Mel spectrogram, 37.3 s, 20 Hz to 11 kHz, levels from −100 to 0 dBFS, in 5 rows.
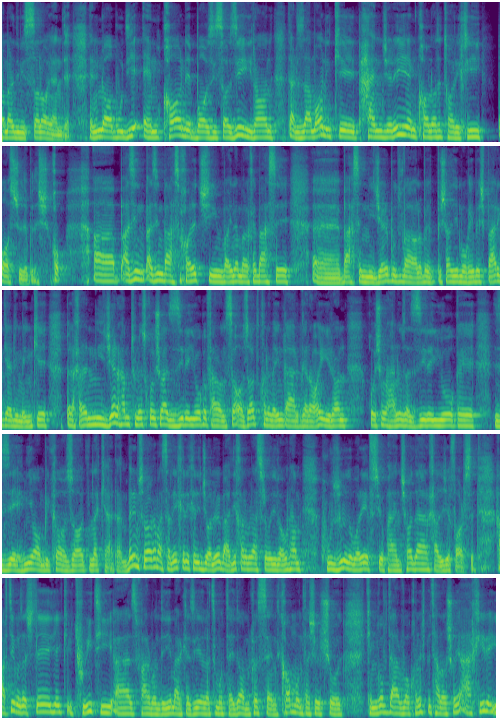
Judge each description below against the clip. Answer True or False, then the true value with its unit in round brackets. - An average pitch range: True (3.0 semitones)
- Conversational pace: False (170 wpm)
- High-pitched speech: False (135 Hz)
